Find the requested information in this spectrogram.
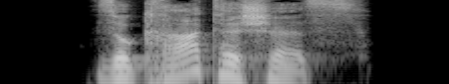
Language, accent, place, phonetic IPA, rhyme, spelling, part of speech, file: German, Germany, Berlin, [zoˈkʁaːtɪʃəs], -aːtɪʃəs, sokratisches, adjective, De-sokratisches.ogg
- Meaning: strong/mixed nominative/accusative neuter singular of sokratisch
